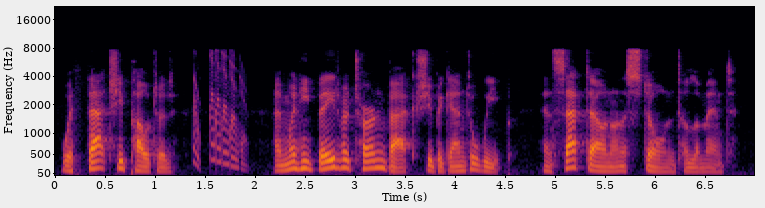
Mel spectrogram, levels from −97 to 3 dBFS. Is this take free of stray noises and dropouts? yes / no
no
